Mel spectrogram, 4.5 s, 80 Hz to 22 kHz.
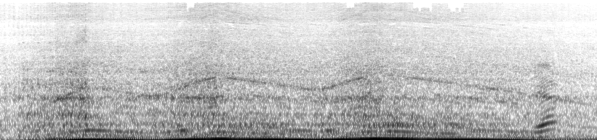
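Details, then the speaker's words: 2016 Ford Transit Custom 2.0 diesel after injector replacement, restarted: deep note rises and falls smoothly through blips with no knocks, misses or ticking. Engine sounds fine, no noise, no leakage. "So we're gonna have a test drive, but sounds like everything's fine, no noise, no leakage."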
